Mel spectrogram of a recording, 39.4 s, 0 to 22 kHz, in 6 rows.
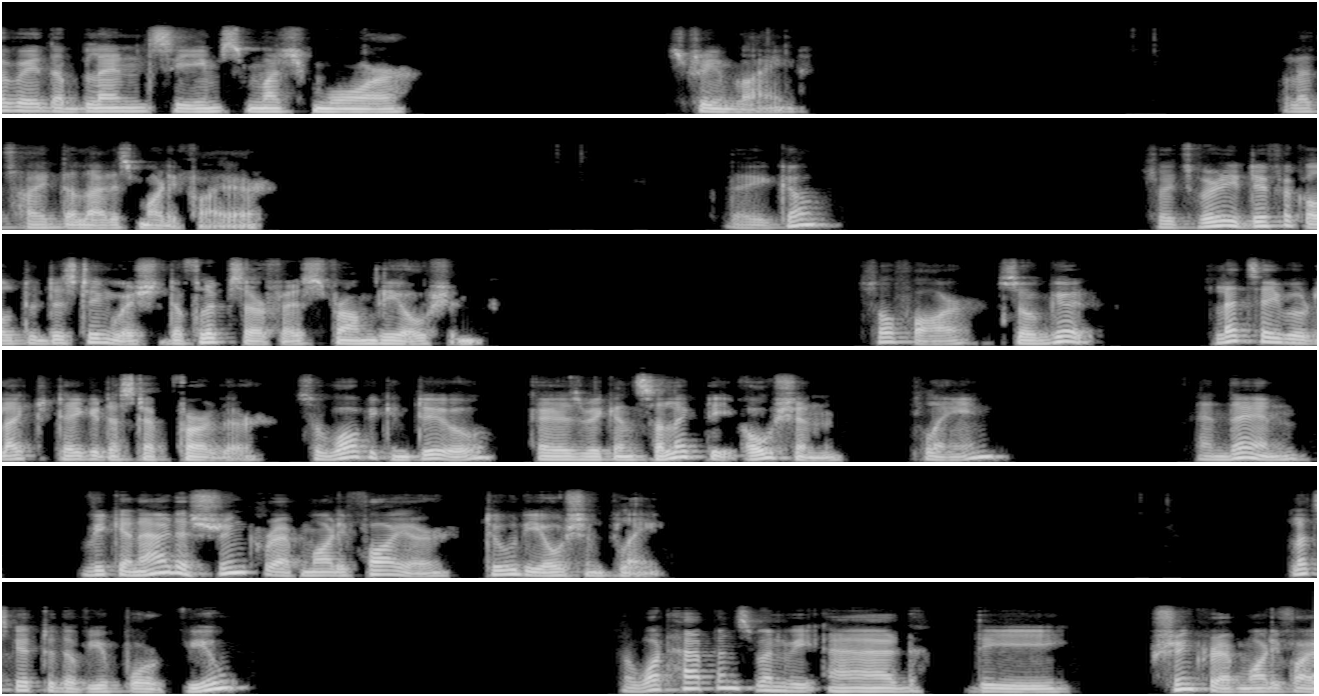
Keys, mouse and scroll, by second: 1.2 middle click, 2.2 scroll down 3, 3.2 middle click, 5.7 click, 6.6 h, 9.1 click, 22.3 click, 25.2-25.7 scroll down 4, 26.5-28.7 scroll up 1, 32.3 click.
